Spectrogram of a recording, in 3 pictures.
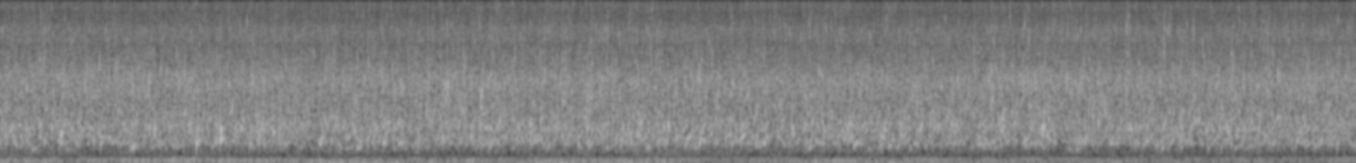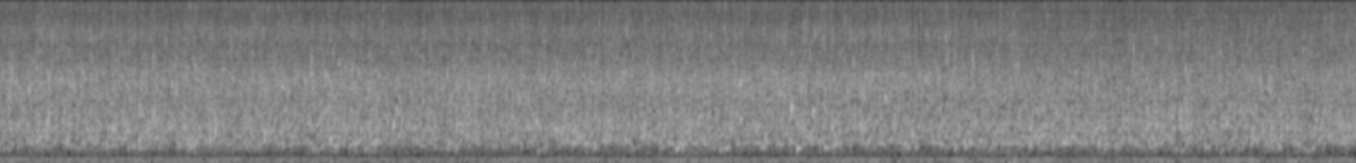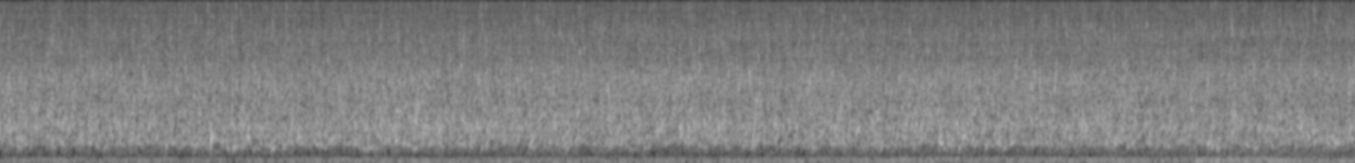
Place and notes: Genappe, Belgique - Ry d'Hez river
The Ry d'Hez river, flowing in a very bucolic landcape.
